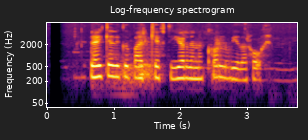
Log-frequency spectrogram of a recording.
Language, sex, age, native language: Icelandic, female, 18-19, Icelandic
